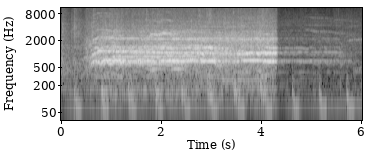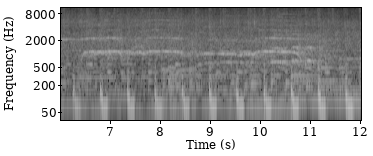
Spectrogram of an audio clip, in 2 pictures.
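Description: Audience applauding and cheering for about four seconds, then cut off suddenly, leaving background music with a steady beat.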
